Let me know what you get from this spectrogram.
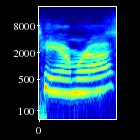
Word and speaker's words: Tamra: My name's Tamara. – Sup? – Spelled with five letters, T-A-M-R-A. Please don't put the extra A. Drives me nuts.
